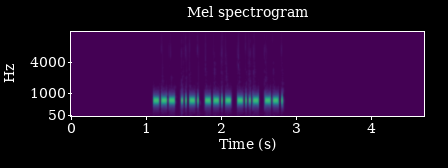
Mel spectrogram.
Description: Morse code, heard as a keyed tone, about 44 wpm, 700 Hz. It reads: OFQXG
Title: Code Groups - 5 Letters - 45wpm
